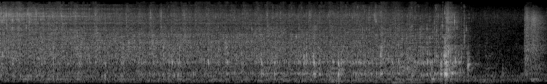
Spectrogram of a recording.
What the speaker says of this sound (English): Fill the bowl with cold water.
